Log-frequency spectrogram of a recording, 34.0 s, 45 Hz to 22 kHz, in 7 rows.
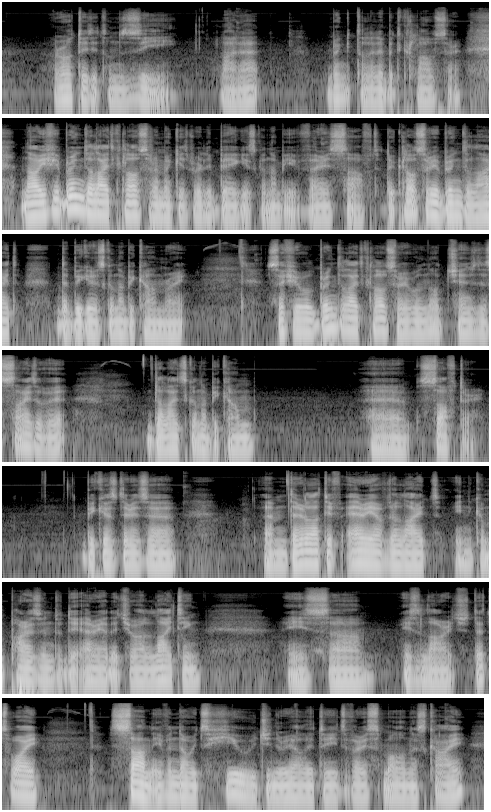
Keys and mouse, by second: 1.3 r, 4.8 g, 7.7 s, 14.1-23.2 drag, 29.4-34.0 drag.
